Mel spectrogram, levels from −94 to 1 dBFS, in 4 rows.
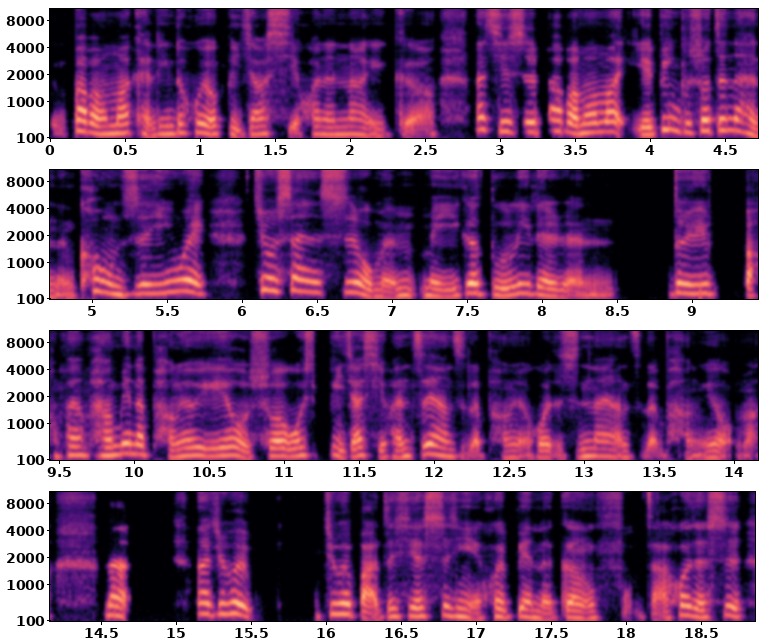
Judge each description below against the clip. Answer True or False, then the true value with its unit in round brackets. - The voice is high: True (205 Hz)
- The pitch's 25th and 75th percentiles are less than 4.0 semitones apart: False (4.7 semitones)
